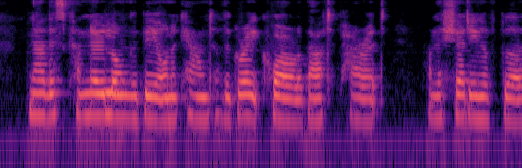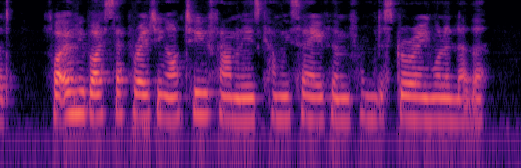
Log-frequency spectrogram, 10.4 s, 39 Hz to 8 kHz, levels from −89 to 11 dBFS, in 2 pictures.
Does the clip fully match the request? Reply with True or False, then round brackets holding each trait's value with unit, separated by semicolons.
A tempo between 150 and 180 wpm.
False (200 wpm)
